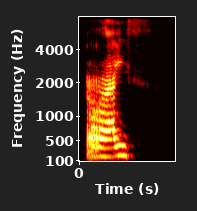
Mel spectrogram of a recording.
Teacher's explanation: En raíz la mayor fuerza de voz está en la I, por lo tanto debo tildar. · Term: hiato acentual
